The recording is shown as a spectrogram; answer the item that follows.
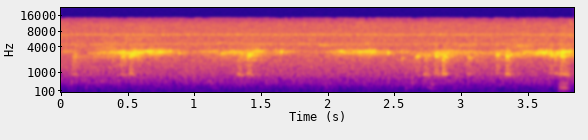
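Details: Hourglass tree frogs (Dendropsophus ebraccatus) chorus round a pond at an amphibian research centre in Costa Rica: high, insect-like creaking notes overlap into a steady buzz.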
